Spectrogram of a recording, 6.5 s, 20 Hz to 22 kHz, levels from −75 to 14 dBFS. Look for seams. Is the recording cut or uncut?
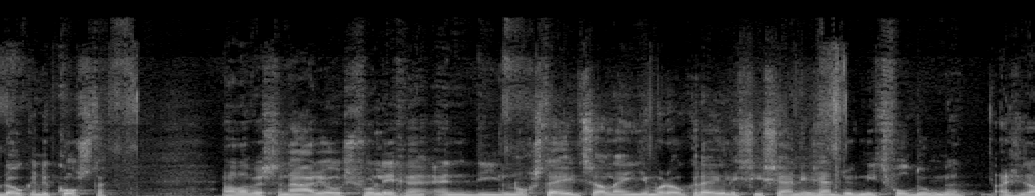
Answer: cut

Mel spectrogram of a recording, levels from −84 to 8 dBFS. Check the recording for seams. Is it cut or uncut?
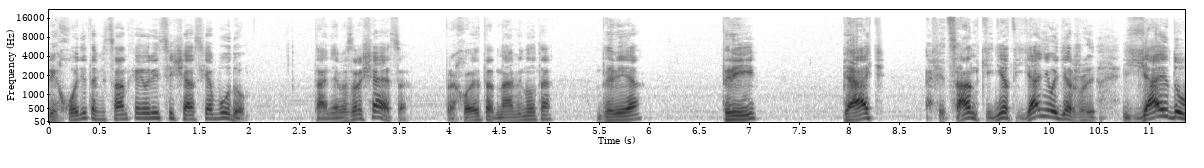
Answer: uncut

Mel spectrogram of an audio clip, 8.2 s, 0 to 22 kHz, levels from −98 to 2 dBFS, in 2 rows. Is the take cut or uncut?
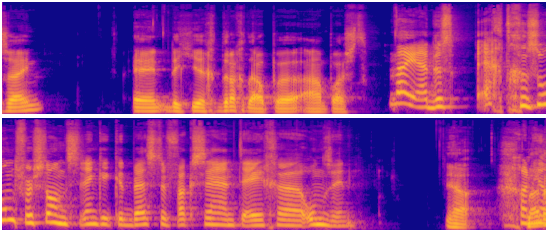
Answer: cut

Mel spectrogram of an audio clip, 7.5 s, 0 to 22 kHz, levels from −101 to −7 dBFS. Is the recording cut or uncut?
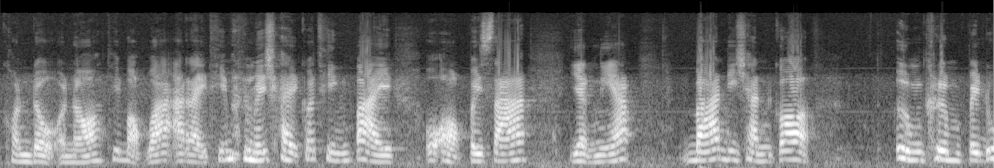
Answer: uncut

